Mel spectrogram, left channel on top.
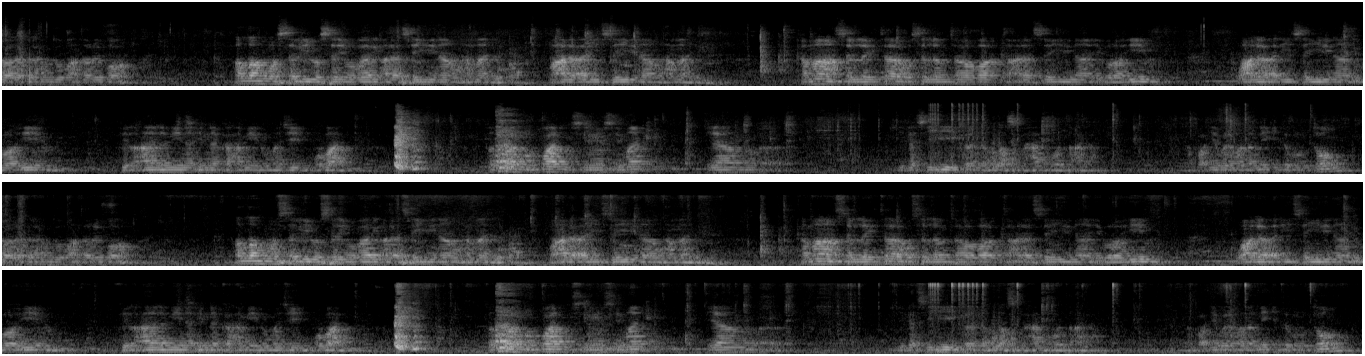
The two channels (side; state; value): both; normal; correlation 0.53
